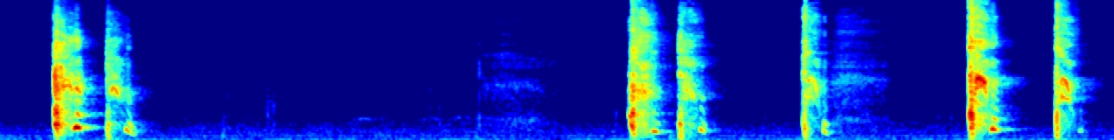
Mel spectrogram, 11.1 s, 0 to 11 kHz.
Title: 11 - coughing with a new microphone, some nose blowing sometimes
